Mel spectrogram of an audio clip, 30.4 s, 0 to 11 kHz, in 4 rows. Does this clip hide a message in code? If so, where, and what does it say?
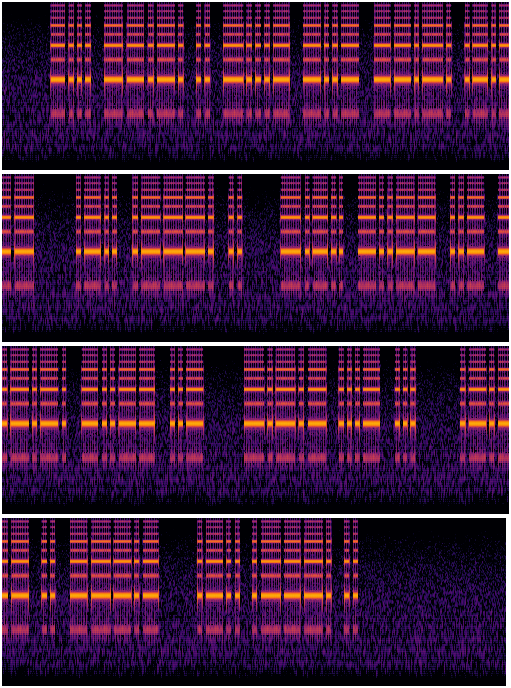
Yes: Morse code (Japanese Wabun code) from 0.7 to 28.2 s, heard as a high beeper, hand-sent with a straight key, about 19 wpm, 2250 Hz. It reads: ハジメマシテ カゼ キユウシユウ サクラ デス カゼ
